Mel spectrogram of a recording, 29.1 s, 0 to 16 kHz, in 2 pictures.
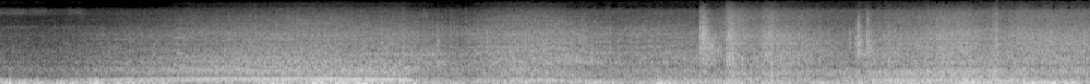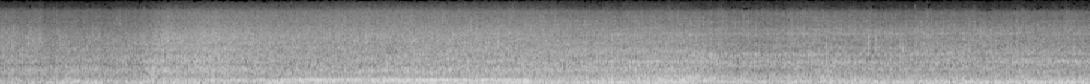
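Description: Land Rover Discovery 4 engine pulling the vehicle through a water crossing, its revs rising and falling a couple of times, with water churning around it and a few sharp knocks about ten seconds in.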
